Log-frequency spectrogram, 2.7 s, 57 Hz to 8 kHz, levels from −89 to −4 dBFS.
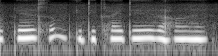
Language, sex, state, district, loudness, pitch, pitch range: Hindi, female, Arunachal Pradesh, Longding, -13 LUFS, 260 Hz, 255-275 Hz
